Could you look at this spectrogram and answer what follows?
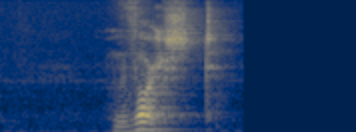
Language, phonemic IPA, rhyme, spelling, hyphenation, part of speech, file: Dutch, /ʋɔrst/, -ɔrst, worst, worst, noun, Nl-worst.ogg
- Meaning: sausage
